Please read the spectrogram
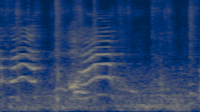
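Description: Children's voices calling out while playing, with two high, gliding calls in the first second, then quieter.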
